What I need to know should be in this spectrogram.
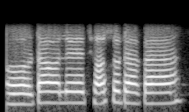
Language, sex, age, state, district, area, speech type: Bengali, female, 30-45, West Bengal, Howrah, urban, conversation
